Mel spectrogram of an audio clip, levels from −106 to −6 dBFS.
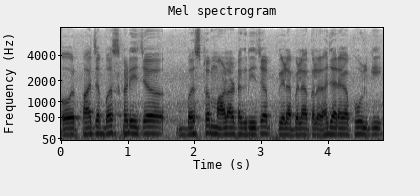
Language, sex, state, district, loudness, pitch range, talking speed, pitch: Rajasthani, male, Rajasthan, Nagaur, -13 LUFS, 120-135 Hz, 210 wpm, 125 Hz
